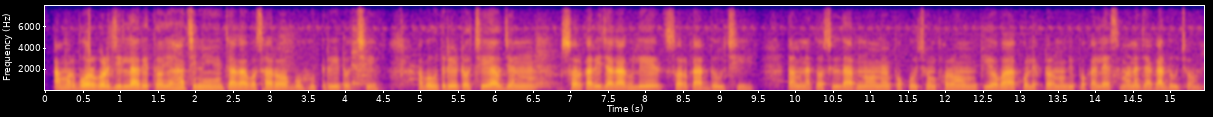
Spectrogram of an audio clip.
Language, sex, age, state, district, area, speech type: Odia, female, 30-45, Odisha, Bargarh, urban, spontaneous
